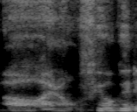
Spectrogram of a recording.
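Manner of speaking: put-on croaky, hoarse, sickly voice. Retelling calling in sick to work years ago: imitating a fake hoarse sick voice. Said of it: "make sure that my voice sounded hoarse".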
